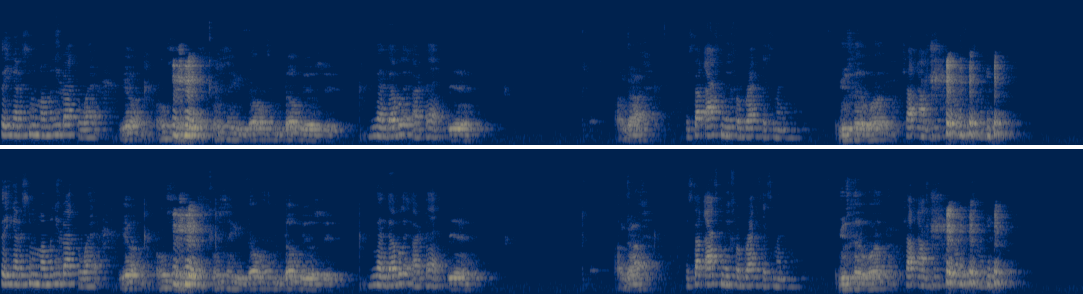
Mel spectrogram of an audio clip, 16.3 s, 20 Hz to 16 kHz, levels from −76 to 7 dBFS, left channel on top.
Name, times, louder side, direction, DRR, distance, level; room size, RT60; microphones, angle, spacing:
voice 1, 0.0-1.5 5.5-6.6 10.3-11.9 13.6-14.4 14.7-14.8, right 1 dB, 15° right, 2 dB, 0.5 m, -35 dB
voice 2, 1.5-5.0 6.7-7.1 9.2-9.7 12.6-13.5, equal, 65° right, -1 dB, 1.4 m, -34 dB
voice 3, 2.6-3.1 13.8-15.1, left 1 dB, 40° left, 1 dB, 0.8 m, -30 dB
5.8 x 2.7 x 3.1 m, 0.71 s
head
